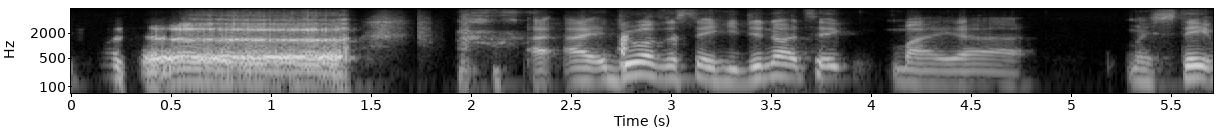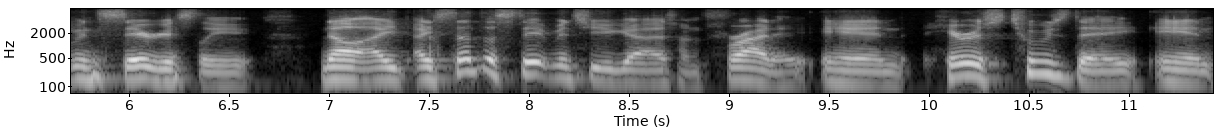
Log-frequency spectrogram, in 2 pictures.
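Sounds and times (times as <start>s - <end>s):
person imitating a troll's guttural grunt: 0.2s - 1.5s
speech: 0.2s - 1.6s, 2.3s - 11.4s.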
